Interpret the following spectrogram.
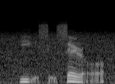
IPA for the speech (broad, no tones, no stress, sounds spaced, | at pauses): j ḭ s ḭ s ɘ ɭ ɔ̰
